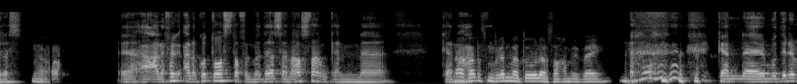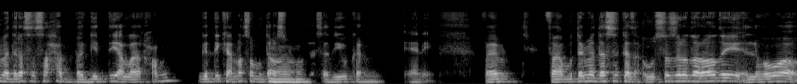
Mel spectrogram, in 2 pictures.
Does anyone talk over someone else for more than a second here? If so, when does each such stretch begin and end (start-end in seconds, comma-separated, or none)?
none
